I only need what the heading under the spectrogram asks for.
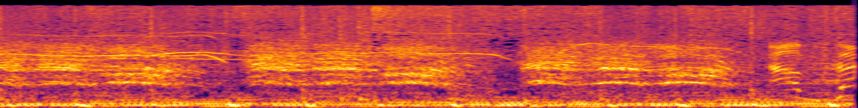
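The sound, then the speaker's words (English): A large crowd cheers and yells loudly and continuously, a dense roar of many voices with shouts and whoops rising out of it in waves. “What I call a crowd, ladies and gentlemen.”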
